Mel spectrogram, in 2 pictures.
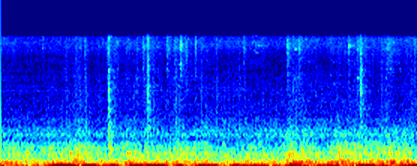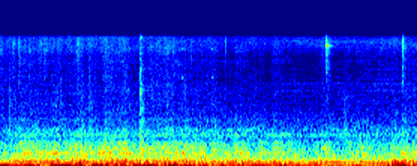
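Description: A diesel coach engine drones from inside the cab.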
